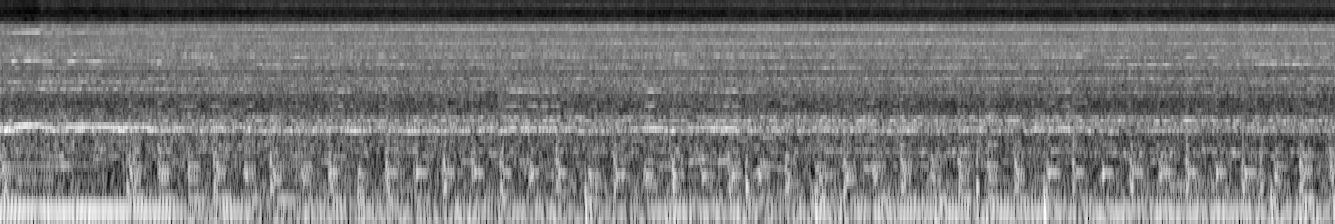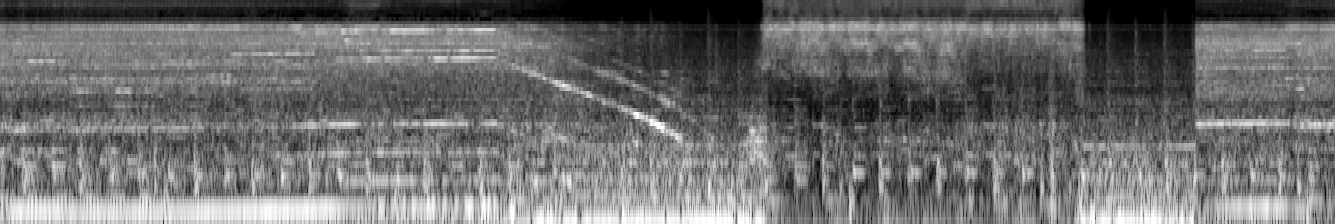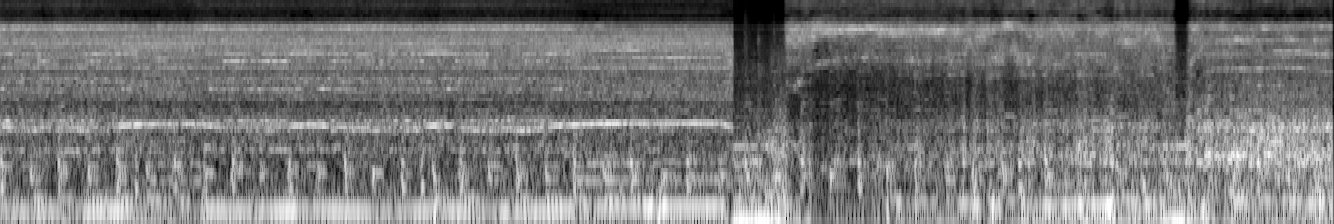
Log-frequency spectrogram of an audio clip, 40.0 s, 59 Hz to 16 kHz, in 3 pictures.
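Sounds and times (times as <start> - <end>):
blade cutting wood: 0.0 - 24.3, 25.3 - 40.0
table saw whine: 0.0 - 24.3, 25.3 - 40.0.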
